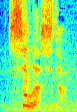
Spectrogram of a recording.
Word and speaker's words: celesta: on the gel esto celesta I'm pronouncing it wrong I'm Italian my background and I always call it I always pronounce the C wrong it's a celesta that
